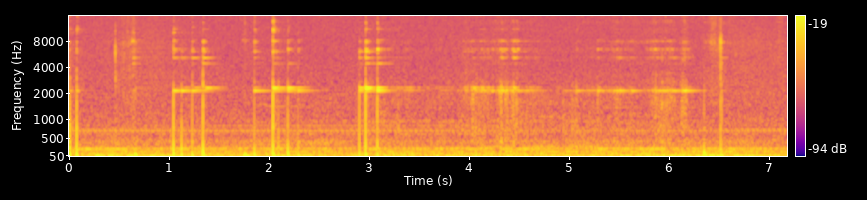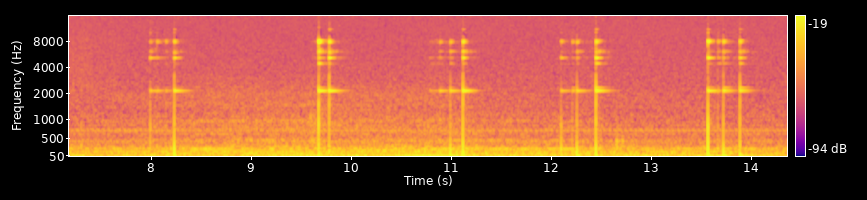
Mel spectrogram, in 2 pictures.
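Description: An empty, hollow white glossy ceramic "Meet me under the Mistletoe" coffee mug, held by its handle, is tapped with long fingernails. The taps come as quick, scattered clusters of bright, glassy clinks, each with a brief ringing tone near 2 kHz and higher overtones. The ring dies away almost at once over a steady low background rumble.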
